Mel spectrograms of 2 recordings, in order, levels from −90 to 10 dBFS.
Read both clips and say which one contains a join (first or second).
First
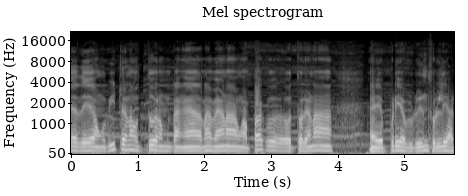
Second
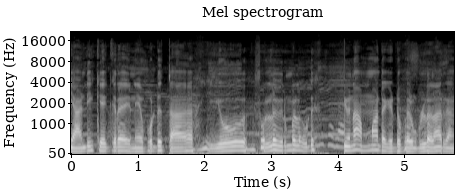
second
